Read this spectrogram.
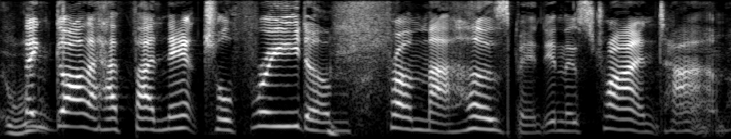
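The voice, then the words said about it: Southern US accent. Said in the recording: “based on the accent, are you from the South?”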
